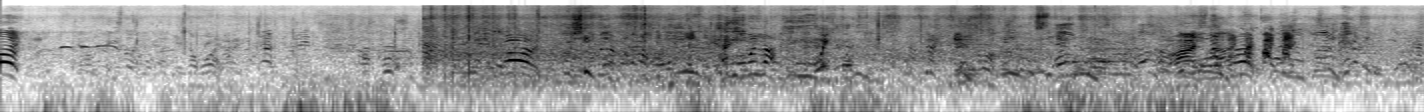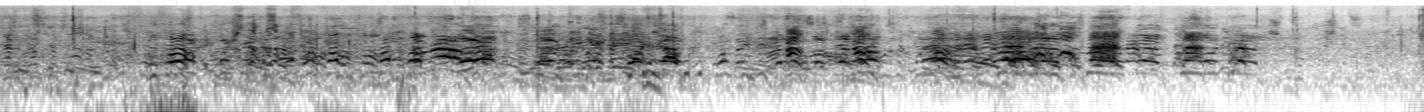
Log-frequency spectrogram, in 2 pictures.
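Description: A crowd of spectators cheers and talks nearby.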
